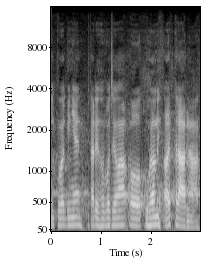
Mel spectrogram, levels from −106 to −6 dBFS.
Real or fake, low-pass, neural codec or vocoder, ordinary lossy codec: fake; 14.4 kHz; codec, 44.1 kHz, 3.4 kbps, Pupu-Codec; Opus, 64 kbps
